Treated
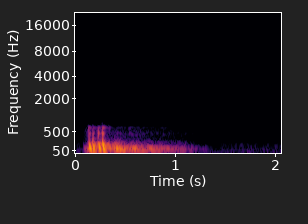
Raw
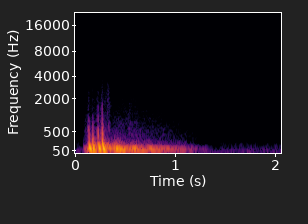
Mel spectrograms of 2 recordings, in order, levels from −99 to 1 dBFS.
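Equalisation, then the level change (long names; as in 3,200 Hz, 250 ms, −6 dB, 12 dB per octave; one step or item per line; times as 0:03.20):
Chebyshev low-pass with heavy ripple 640 Hz, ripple 9 dB
0.0 dB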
